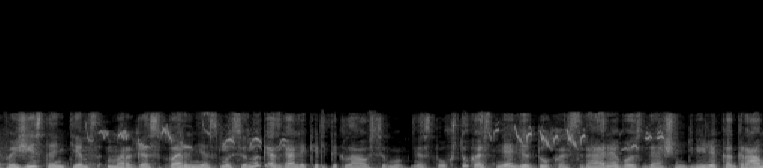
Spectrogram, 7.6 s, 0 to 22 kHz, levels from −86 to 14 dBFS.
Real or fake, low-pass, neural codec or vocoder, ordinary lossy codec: real; 7.2 kHz; none; AAC, 32 kbps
